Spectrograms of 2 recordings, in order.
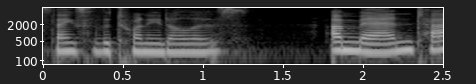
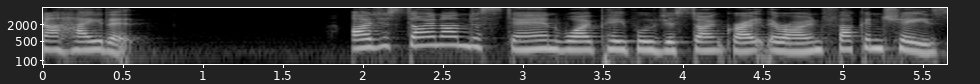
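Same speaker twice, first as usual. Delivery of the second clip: broad, hammed-up Australian accent. Shown as a demonstration. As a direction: rant in thick mock-earnest Aussie. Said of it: "this is my really natural Australian accent".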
